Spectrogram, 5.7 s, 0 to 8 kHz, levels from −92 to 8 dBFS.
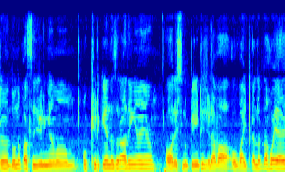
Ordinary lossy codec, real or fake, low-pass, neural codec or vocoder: AAC, 48 kbps; real; 7.2 kHz; none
